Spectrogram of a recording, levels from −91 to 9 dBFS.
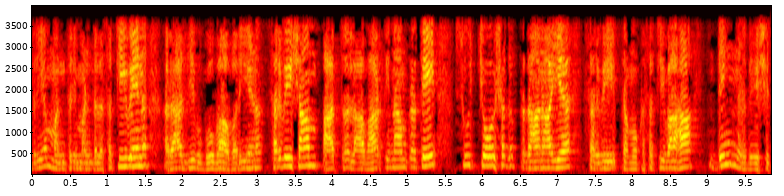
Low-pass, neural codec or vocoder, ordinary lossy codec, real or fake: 3.6 kHz; vocoder, 24 kHz, 100 mel bands, Vocos; none; fake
